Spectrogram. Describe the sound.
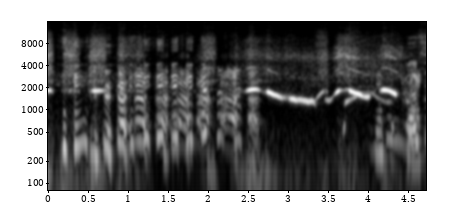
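Someone whistles a clear, sustained tone that wavers gently up and down for a couple of seconds, following a burst of lively talk and laughter that continues faintly underneath.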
